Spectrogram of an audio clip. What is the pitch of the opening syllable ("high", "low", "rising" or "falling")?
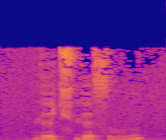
falling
